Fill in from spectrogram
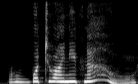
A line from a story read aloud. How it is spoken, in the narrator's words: whimpered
